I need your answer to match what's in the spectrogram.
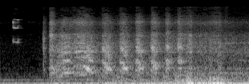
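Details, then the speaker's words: Toyota Innova 2KD diesel freshly rebuilt, during break-in: starter churns over a second before the engine stumbles, catches and runs rough; check engine light on, won't rev past about 4000 rpm, not yet scanned. "begitu staternya atau hidupnya itu agak panjang teman-teman"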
